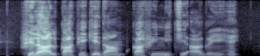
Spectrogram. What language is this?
Hindi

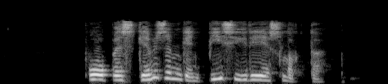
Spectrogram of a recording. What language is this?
Western Mari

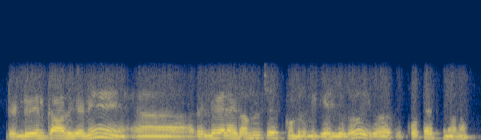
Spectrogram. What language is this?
Telugu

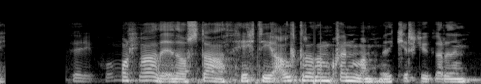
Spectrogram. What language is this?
Icelandic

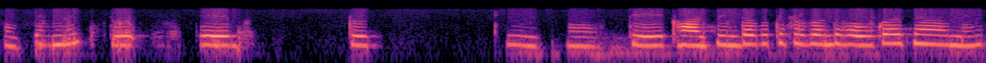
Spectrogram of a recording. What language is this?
Punjabi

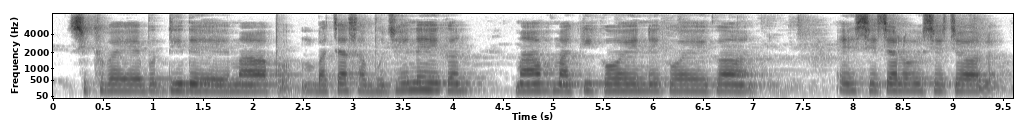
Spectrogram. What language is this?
Maithili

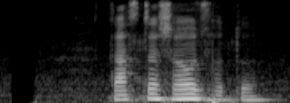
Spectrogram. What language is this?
Bangla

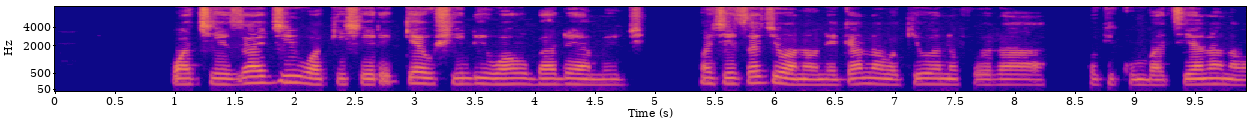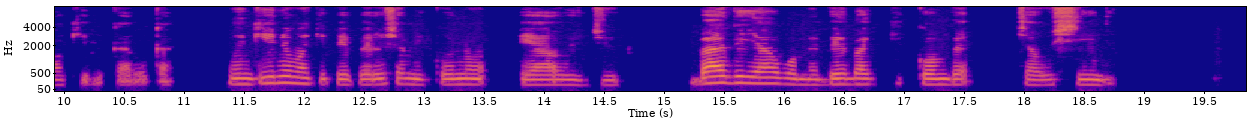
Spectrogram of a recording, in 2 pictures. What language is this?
Swahili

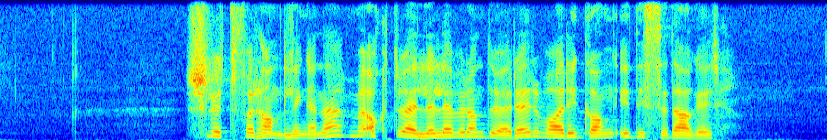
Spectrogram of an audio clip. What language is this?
Norwegian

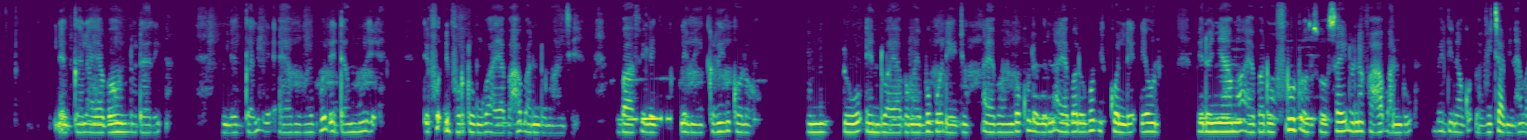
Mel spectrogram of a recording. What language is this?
Fula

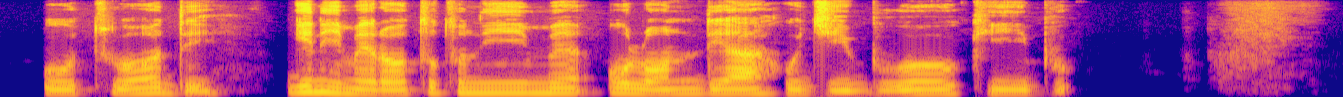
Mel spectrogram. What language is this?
Igbo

